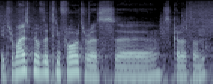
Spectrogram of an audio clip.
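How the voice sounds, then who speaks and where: A man's voice: medium pitch, normal speed, a little hiss or hum. A man chatting casually as a co-player on a game stream. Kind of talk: casual gaming chat.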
